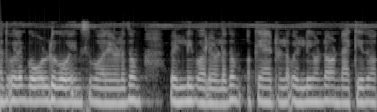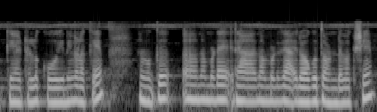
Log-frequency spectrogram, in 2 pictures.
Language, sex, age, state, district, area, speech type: Malayalam, female, 30-45, Kerala, Idukki, rural, spontaneous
